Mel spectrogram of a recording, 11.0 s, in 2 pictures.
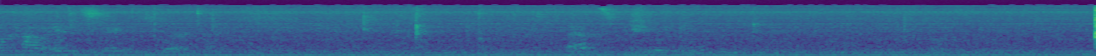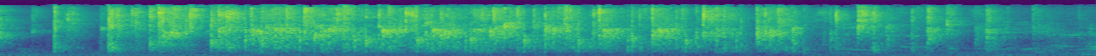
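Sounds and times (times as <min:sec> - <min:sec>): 
room full of people applauding: 0:05.4 - 0:10.9.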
